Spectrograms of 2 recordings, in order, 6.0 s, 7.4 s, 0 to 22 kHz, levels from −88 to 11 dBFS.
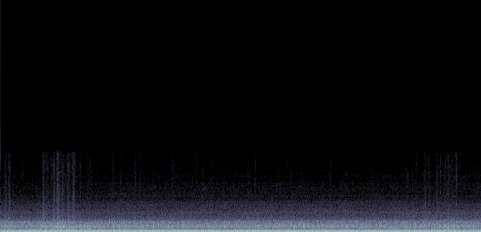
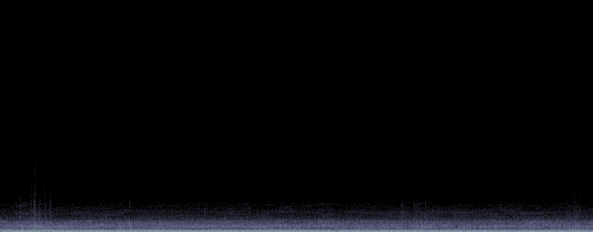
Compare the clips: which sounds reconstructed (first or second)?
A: second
